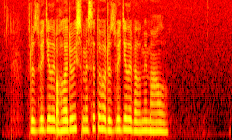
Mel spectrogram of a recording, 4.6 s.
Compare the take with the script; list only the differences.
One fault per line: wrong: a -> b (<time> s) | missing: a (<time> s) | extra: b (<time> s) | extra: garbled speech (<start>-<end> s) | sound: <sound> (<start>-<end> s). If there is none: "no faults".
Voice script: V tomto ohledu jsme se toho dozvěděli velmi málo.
wrong: tomto -> dozvěděli (0.6 s)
